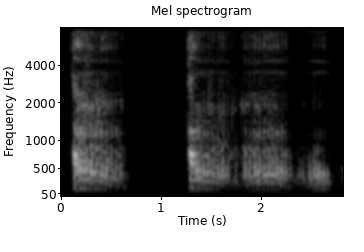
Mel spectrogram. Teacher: उसके अंदर एक किस्म की तकरार है, अर्र अर्र, जो एक किस्म का जो आवाज उसका टकरा के रिपीट होता, उसको बोलते तकरार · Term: हुरूफ तकरार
